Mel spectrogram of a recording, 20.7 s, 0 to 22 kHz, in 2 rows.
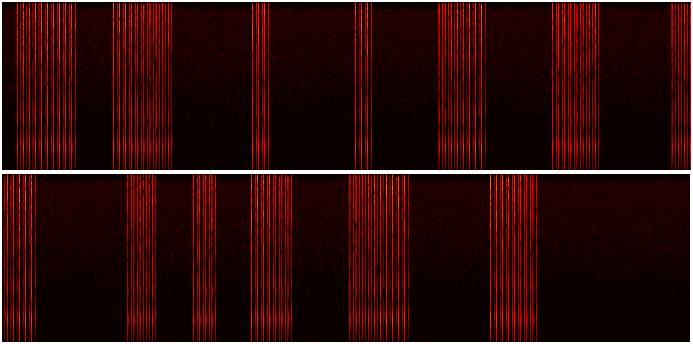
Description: Pulse dialling, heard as clicks on a phone line, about 11 pulses a second. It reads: 0 0 3 3 8 8 9 5 4 7 0 8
